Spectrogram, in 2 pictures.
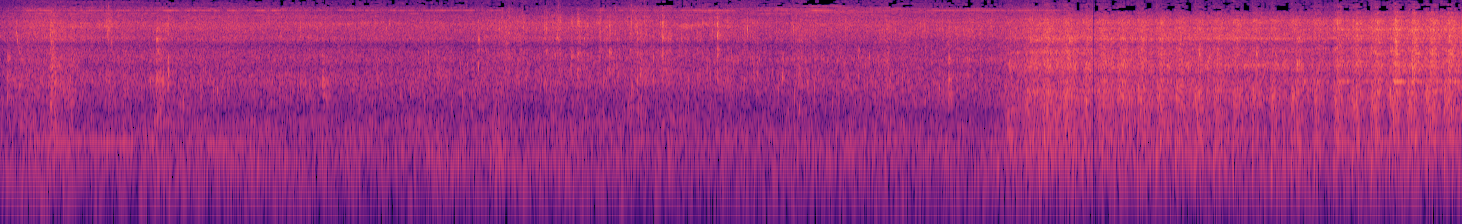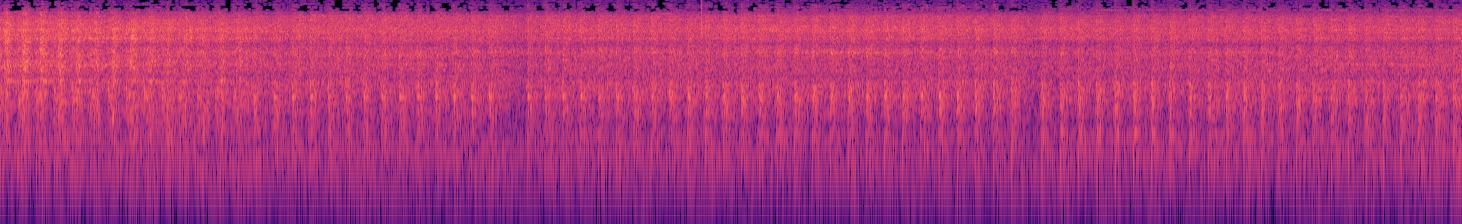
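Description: Heavy diesel engines of an excavator and a dump truck running steadily. About ten seconds in, the sound abruptly gets louder and takes on a fast, even pulsing.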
